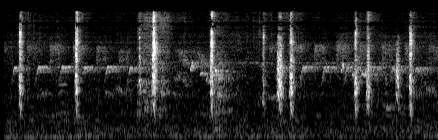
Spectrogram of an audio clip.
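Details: Jungle babbler calling: short, harsh, rasping notes given singly or in quick pairs, about a dozen in under seven seconds at uneven spacing, over a faint steady high whistled tone and soft low background rumble.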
